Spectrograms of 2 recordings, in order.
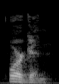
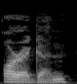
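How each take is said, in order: First: The name is slurred together, like organ. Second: Each syllable of the name is said clearly. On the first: The speaker calls it right. "like vital organs" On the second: The speaker calls it wrong. "It is not"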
